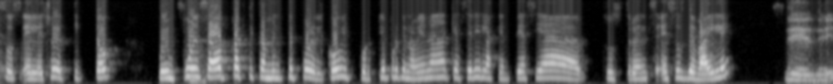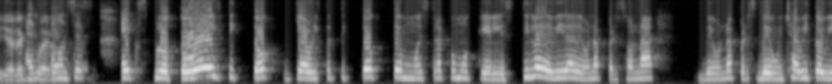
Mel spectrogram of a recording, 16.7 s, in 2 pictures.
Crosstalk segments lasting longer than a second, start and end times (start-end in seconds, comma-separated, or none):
none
